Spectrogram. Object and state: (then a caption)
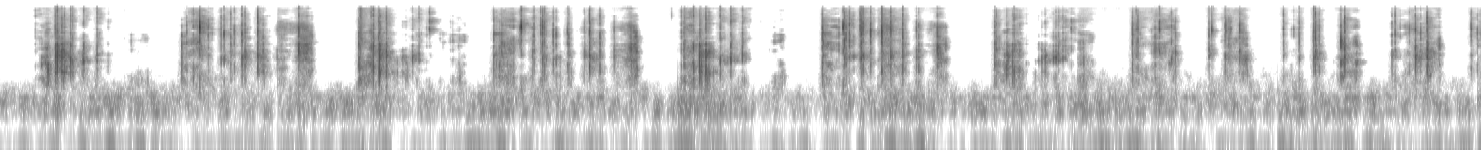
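Plastic remote control. A slim, hollow black plastic Fire TV remote is held in one hand and tapped and scratched with the long nails of the other hand. Bright, crisp clicks and dry scratchy rasps come in quick clustered bursts separated by short pauses, with almost no low end.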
